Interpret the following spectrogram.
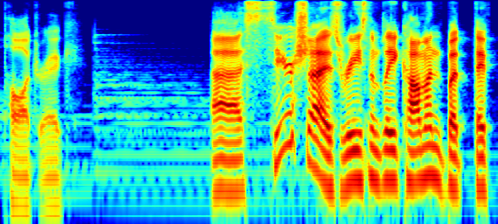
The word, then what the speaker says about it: Saoirse: Saoirse is reasonably common, but they've put in a pun. It's normally like, you know, if you think of the actress, Saoirse Ronan, it'd be like Saoi or Se, Saoirse.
